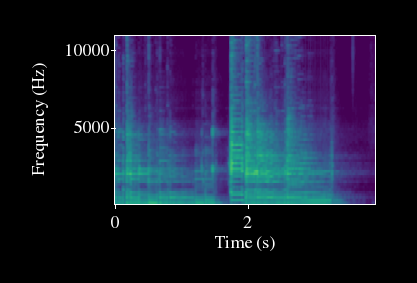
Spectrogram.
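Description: Electric guitar plays a blues lick in the Hyde Park manner: a run of picked single notes and bends, then sustained ringing notes with slight distortion that fade out at the end, loud and close with no talking.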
